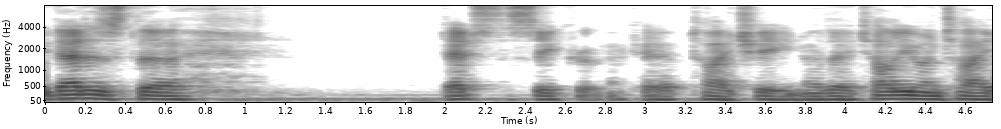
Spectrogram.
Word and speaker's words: Tai Chi: Tai Chi Chuan, okay, Tai meaning extreme, okay, Chi, or in English they may just say Tai Chi, but it's actually pronounced Tai Chi. Chi means a pole, okay, like North Pole or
